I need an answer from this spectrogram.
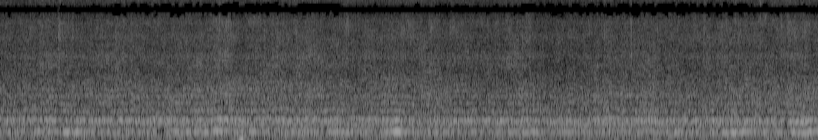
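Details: Kept bees humming steadily as a colony, a dense continuous drone with low bands and a brighter overtone, brief soft knock near two seconds, no other sounds.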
